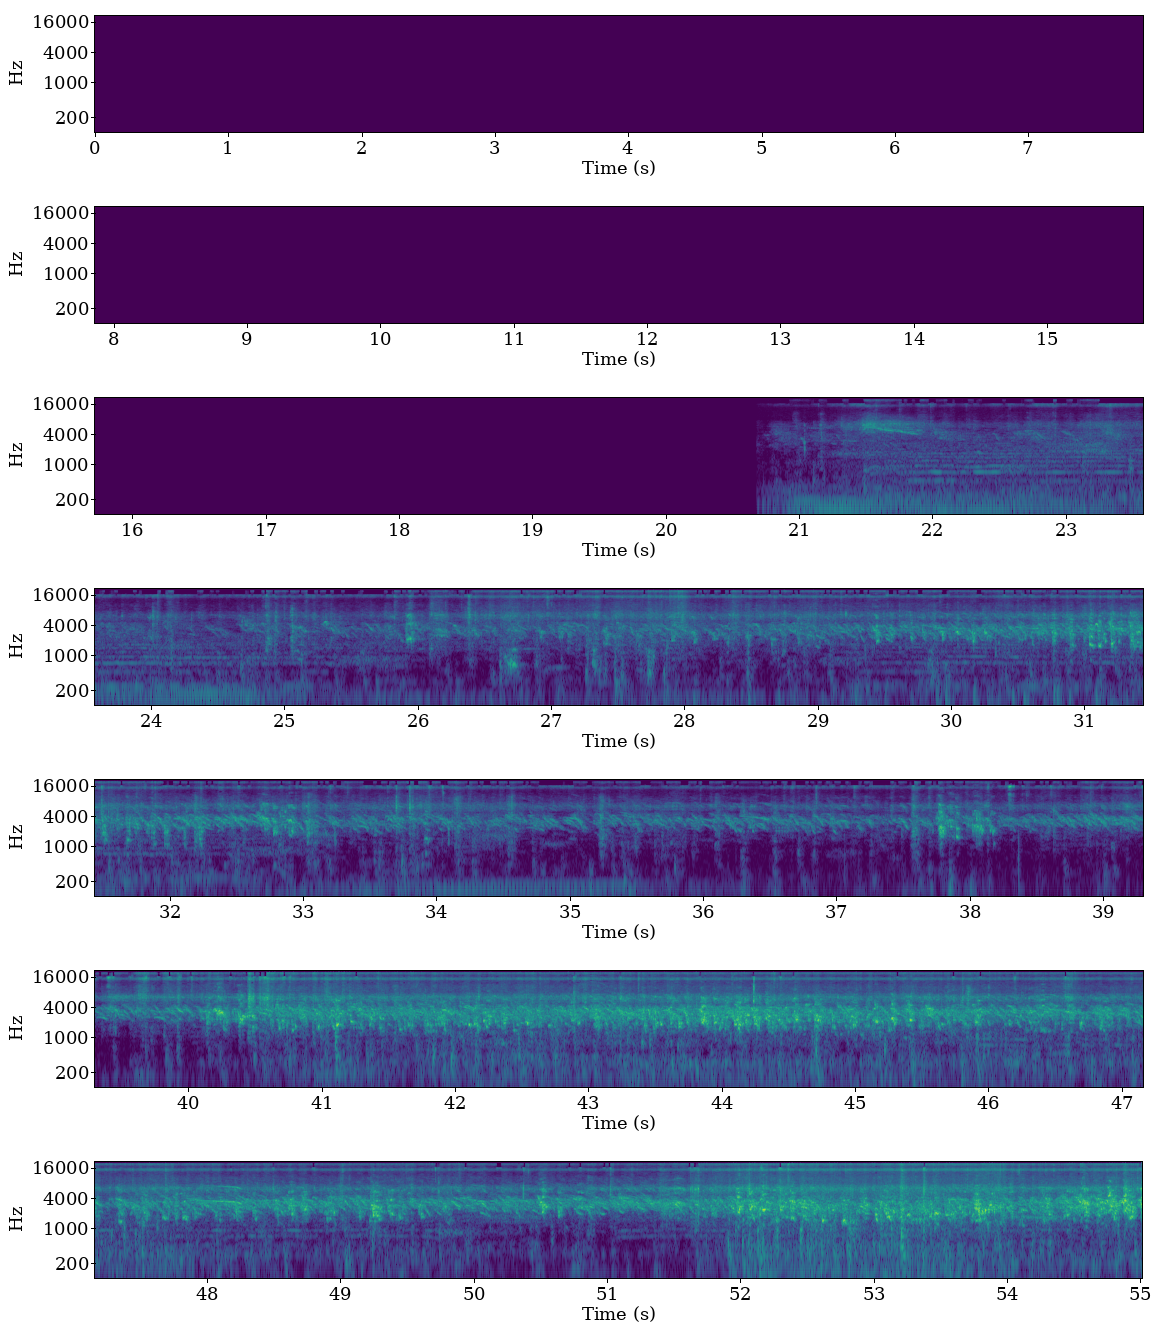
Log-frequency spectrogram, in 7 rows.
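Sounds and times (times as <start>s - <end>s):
chickens clucking and chirping: 20.7s - 55.0s.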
